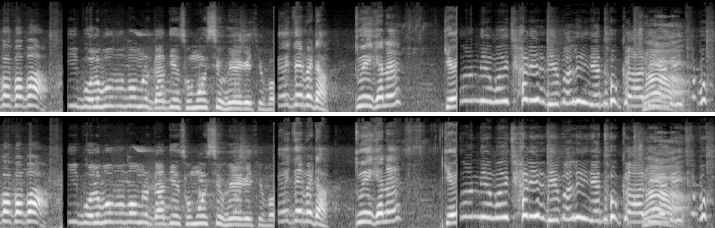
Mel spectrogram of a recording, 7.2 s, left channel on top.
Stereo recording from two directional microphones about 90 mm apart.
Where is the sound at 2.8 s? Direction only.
30° left (ahead or behind).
